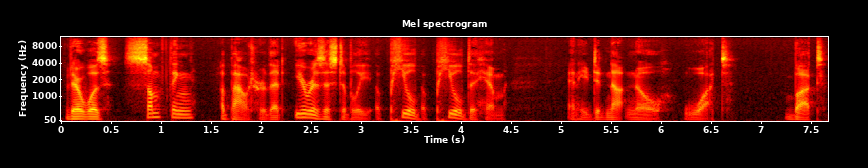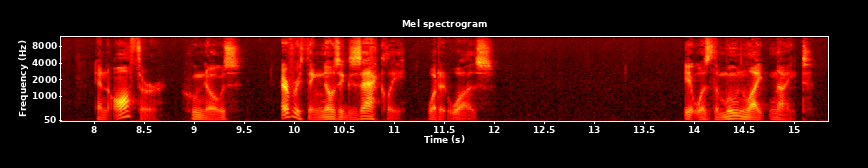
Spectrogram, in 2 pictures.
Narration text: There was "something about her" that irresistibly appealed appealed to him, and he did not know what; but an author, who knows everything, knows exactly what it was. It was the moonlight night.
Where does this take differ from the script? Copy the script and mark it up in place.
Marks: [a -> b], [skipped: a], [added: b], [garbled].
There was "something about her" that irresistibly appealed appealed to him, and he did not know what; but an author, who knows everything, knows exactly what it was. It was the moonlight night.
